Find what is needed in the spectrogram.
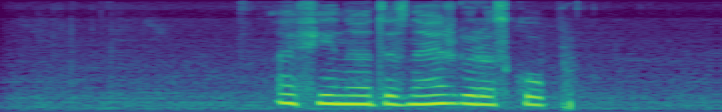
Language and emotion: Russian, neutral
